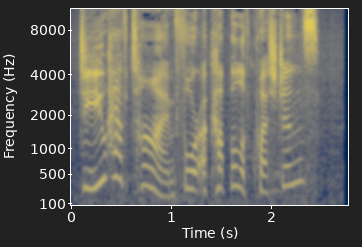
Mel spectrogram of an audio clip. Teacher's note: Instead of saying of we just say a, because it's quicker.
